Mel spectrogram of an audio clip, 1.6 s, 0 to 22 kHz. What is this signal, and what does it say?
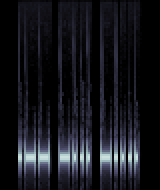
Morse code, heard as a keyed tone, about 36 wpm, 700 Hz. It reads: WB6
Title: USA Call Sign Prefixes - Repeated 2x - 35wpm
